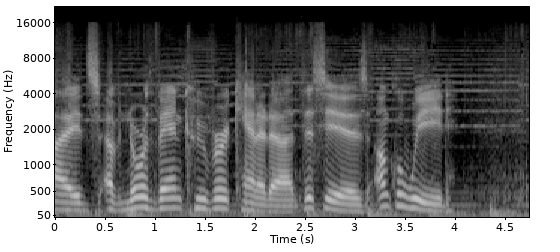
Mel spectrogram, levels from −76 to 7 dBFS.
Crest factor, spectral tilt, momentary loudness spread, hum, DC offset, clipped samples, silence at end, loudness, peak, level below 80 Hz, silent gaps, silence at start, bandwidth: 16 dB; -3.5 dB/octave; 13 LU; none; under 0.1%; under 0.1%; 0 s; -17 LUFS; 0 dBFS; -38 dBFS; none; 0 s; 16.5 kHz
